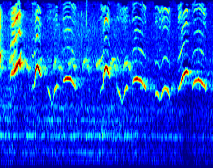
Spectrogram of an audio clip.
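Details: Tame Chinese hwamei singing well in a cage: a string of bright, arched whistled notes, each rising then falling, repeated at a lively pace of about three per second, with a faint steady hum behind.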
